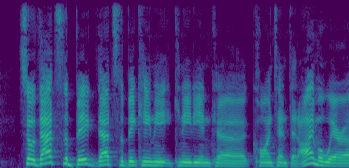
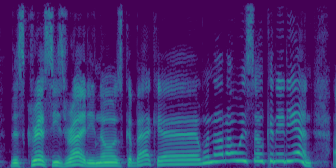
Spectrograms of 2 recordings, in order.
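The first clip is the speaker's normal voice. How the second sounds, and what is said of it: Mock French-Canadian accent. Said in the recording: “Why do you have an Italian accent? ... That was like my French-Canadian accent. It's my reggae leprechaun.”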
